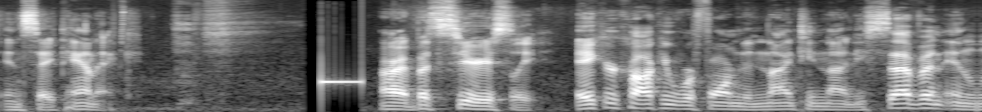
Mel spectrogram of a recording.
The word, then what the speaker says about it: Akercocke: and yes the band name is pronounced acre kaki which means your dick hurts in satanic alright but seriously acre kaki were formed in 1997 in London England admittedly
